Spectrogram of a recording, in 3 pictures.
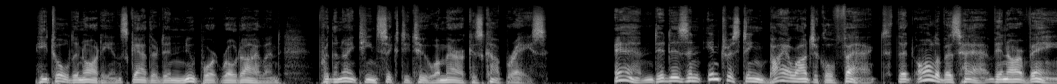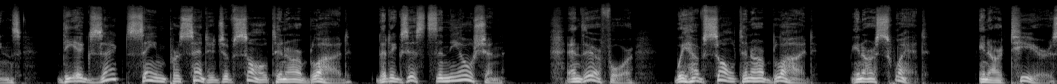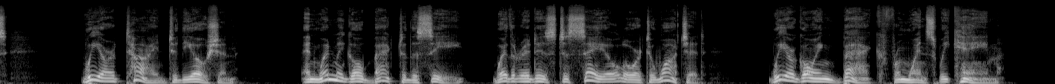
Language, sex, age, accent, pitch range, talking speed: English, male, 60-79, American, 85-130 Hz, 170 wpm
